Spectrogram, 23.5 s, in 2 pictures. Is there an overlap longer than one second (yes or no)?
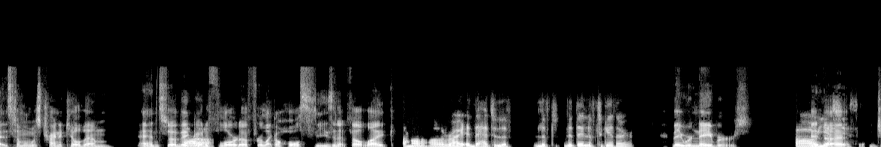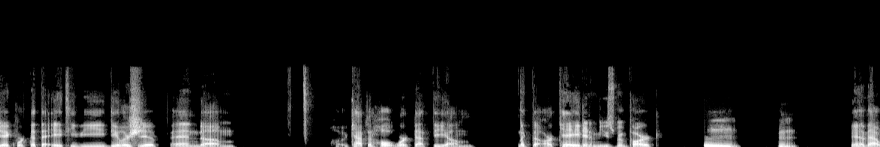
no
